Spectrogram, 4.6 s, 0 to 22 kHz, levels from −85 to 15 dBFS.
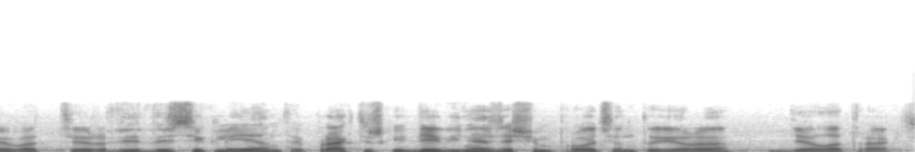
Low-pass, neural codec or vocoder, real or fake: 7.2 kHz; none; real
